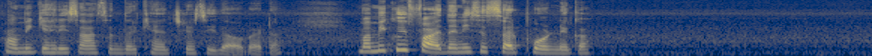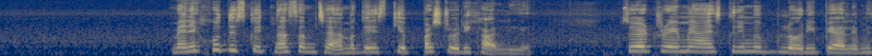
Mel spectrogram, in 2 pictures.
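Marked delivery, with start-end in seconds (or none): 2.4-9.3 louder, calling out as she walks in. A narrator's reading. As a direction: call across the room, cheerfully loud. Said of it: "اونچی آواز میں بولتی چلی آئی".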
